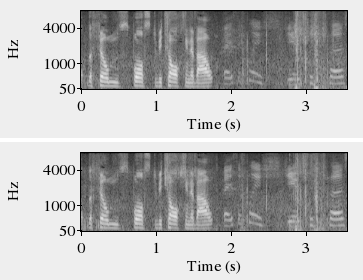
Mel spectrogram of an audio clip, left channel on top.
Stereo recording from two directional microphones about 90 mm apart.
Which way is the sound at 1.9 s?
40° right (ahead or behind).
